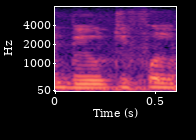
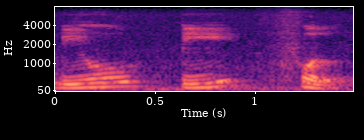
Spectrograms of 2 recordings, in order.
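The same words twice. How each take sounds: First: Said in the usual way. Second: "beautiful" slowly broken into three separate syllables. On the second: Shown as a demonstration. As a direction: say "beautiful" in three parts, pausing between each. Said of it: "तीन syllable हैं". ("Beautiful" को तीन हिस्सों में रुक-रुककर बोलें)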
